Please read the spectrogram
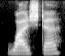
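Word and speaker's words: Wadjda: Blue is the Warmest Color and Wajda, that's how you say it. – I think so, yeah.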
